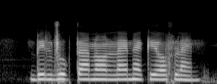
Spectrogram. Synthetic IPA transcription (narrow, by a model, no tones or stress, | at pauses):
bilbʱuk̚t̪anɔnlajnɦakiɔpʰlajn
